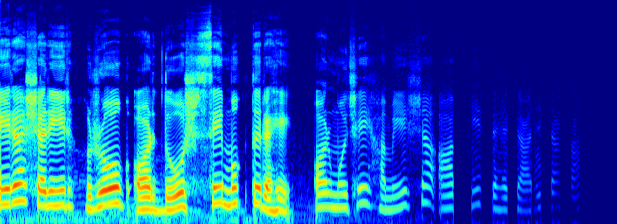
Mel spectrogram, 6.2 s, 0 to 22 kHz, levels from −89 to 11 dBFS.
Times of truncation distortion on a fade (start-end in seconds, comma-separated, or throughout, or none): 2.47-6.18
